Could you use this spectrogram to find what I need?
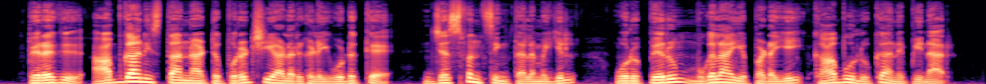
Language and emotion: Tamil, neutral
